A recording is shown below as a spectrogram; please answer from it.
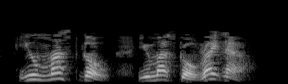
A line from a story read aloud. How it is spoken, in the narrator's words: he cried urgently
